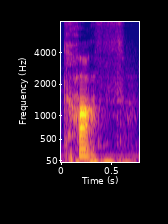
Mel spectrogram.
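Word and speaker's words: قاف: And like I said, a lot of times it'll be difficult for English speakers to recognize the difference between a cough and a K sound, which is actually right here, the calf.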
